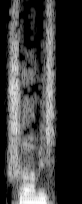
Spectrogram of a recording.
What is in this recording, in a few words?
"schrammig", German; adjectives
